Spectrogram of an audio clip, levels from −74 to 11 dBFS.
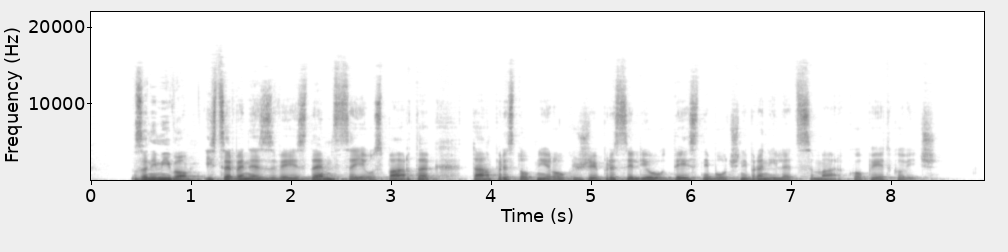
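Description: Speech recording with no audible technical faults at any point.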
